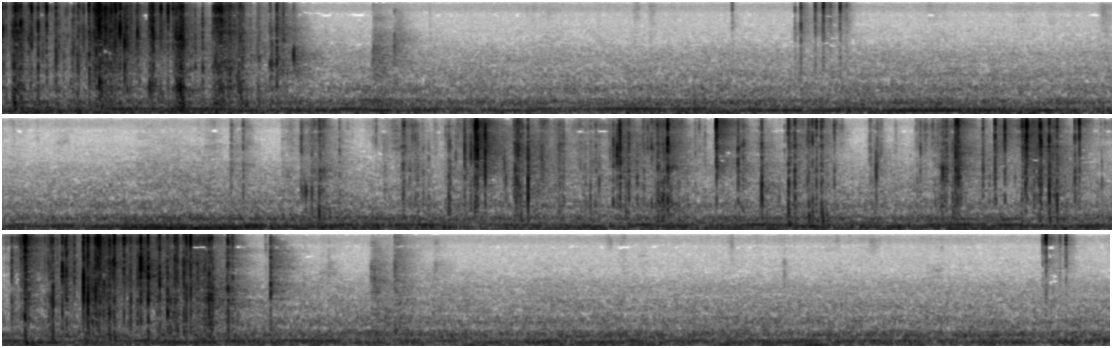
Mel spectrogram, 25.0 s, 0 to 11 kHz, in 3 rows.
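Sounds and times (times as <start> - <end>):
plastic wrapper crackling and tearing: 0.0 - 2.4, 10.0 - 18.8.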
